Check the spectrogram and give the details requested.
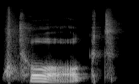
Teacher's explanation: Pay attention that in talked the L is silent and there is a long O inside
